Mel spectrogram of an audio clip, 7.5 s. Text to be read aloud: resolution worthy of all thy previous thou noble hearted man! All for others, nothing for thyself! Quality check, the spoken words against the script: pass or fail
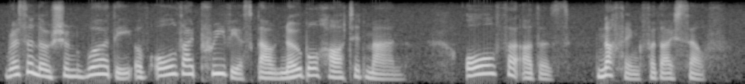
pass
